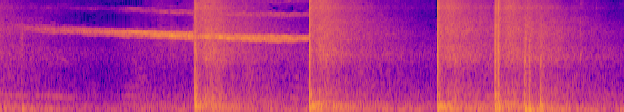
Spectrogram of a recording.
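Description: Aerial firework shells bursting: five sharp bangs, the last three in quick succession. A whistling shell sounds during the first two seconds, one long whistle falling slightly in pitch.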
